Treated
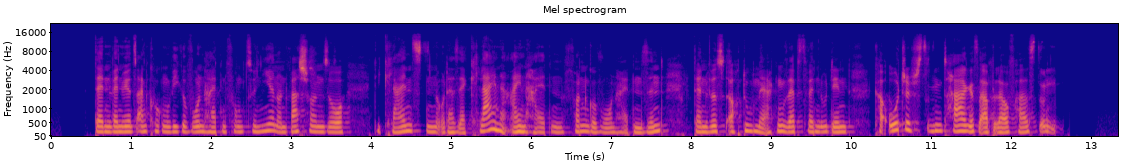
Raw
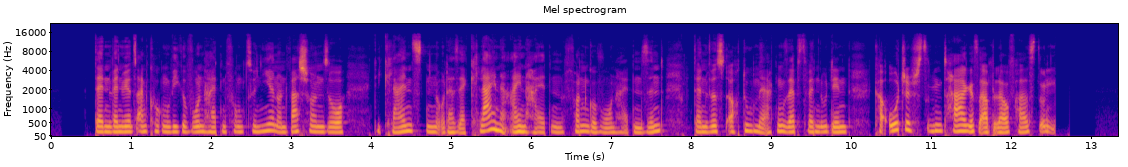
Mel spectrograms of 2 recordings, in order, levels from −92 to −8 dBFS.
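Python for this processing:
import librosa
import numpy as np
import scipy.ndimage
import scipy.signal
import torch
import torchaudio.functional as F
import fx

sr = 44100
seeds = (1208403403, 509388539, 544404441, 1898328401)

y = fx.graphic_eq_15(x, sr, hz=(100, 2500, 10000), db=(9, 7, -7), at=(7.07, 9.22))
y = y + 10.0 ** (-23.0 / 20.0) * np.pad(y, (int(107 * sr / 1000.0), 0))[:len(y)]
y = y * 10.0 ** (-7.5 / 20.0)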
